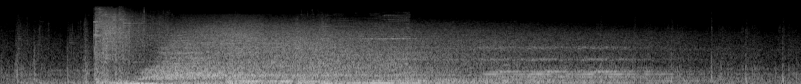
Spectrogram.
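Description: A creature bursts apart with a loud, rushing whoosh that slowly fades.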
